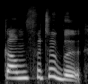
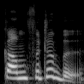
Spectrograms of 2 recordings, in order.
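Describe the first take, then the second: Both takes have the same delivery.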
